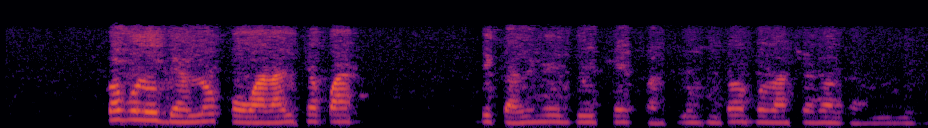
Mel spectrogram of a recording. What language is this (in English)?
Igbo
